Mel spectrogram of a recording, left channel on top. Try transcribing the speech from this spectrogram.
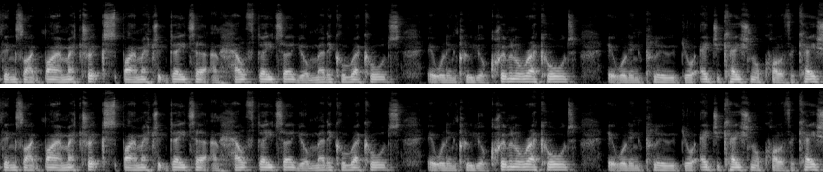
things like biometric data and health data, your medical records. It will include your criminal record. It will include your educational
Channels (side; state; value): both; identical; correlation 1.00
